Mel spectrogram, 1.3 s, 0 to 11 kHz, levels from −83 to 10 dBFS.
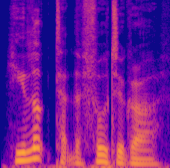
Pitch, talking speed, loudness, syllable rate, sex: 115 Hz, 235 wpm, -18 LUFS, 6.8 syllables/s, male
